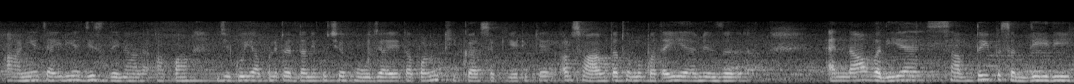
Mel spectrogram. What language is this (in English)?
Punjabi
